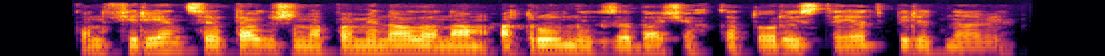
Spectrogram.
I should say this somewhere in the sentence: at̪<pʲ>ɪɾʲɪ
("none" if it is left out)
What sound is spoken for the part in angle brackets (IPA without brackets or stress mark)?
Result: pʲ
